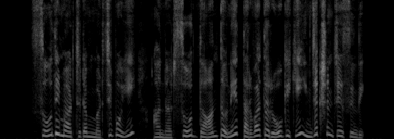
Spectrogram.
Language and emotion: Telugu, disgusted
